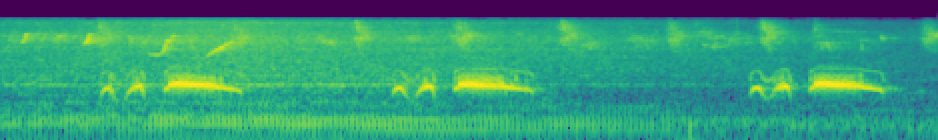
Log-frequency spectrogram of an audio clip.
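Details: Three cooing phrases from a spotted dove of the field sort, each opening with two or three quick soft notes and ending in a long, loud downslurred coo, roughly every two seconds; faint high chirps of other birds behind.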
